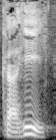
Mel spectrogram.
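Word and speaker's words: kahi (καί): And the word there is actually kai, K-A-I, it's pronounced kahi, we would say kai.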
